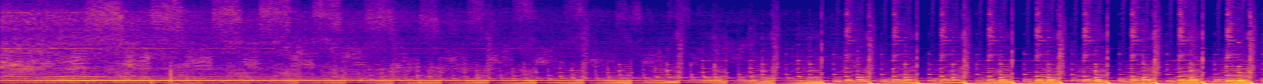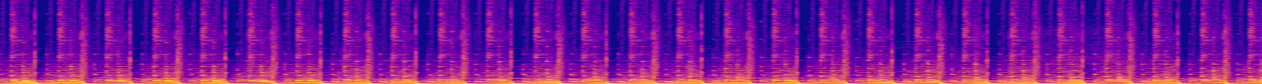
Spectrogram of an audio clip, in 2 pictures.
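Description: A vacuum cleaner fitted with a Fur Eel attachment cleans a dirty car interior, a loud steady drone that starts up and then holds at full power with continuous whirring and a faint tonal whine, with no talking.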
